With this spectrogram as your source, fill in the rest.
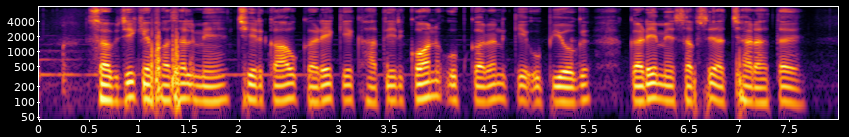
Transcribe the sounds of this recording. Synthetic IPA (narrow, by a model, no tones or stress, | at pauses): səbd͡ʒikepʰəsəlmẽt͡ʃʰɪɾkaːwkəɽekekʰaːt̪ɪɾkɔːnʊpkəɾənkeʔʊpjoːɡkəɽemẽsəbseətːʃʰaɾəɦt̪aɦɛː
